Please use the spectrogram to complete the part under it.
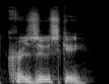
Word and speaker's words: Krzyzewski: It's Krzyzewski. Paulie, can you do it? – Krzyzewski, bang.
